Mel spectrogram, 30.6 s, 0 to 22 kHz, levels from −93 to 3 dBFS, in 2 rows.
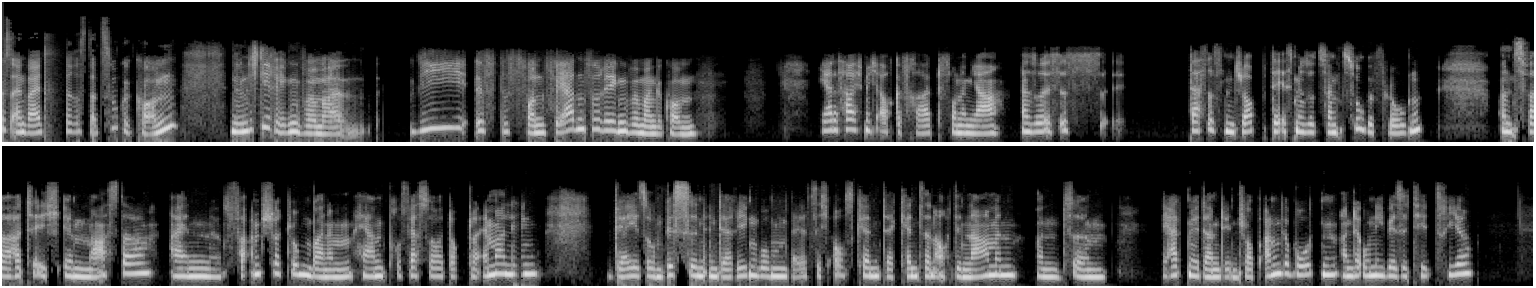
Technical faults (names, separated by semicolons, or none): call audio freeze; short concealed packet loss; call bitrate drop; jitter buffer speed-up; short stall from a late packet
